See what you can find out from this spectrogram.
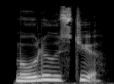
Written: måleudstyr

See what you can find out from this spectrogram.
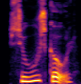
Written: sugeskål

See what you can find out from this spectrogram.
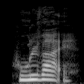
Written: hulvej

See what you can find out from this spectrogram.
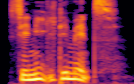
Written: senildemens

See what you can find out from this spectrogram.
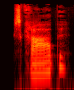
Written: skrab

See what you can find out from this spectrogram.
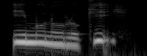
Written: immunologi

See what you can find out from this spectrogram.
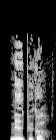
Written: medbygger

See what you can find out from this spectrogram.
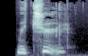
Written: metyl

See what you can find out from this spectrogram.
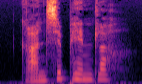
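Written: grænsependler

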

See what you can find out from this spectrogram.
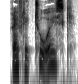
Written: reflektorisk

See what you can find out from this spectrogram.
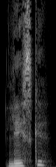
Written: læske

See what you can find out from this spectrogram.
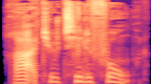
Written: radiotelefon

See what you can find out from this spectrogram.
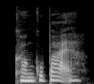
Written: congobajer

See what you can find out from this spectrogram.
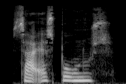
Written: sejrsbonus

